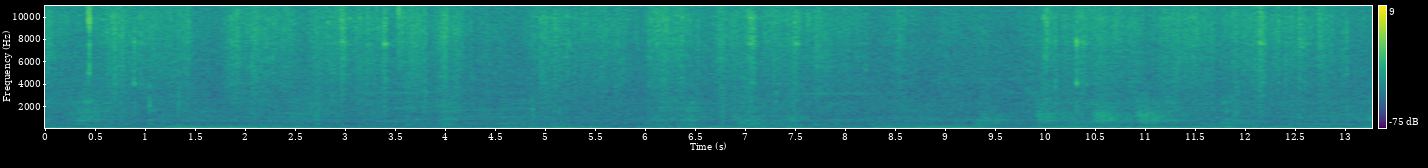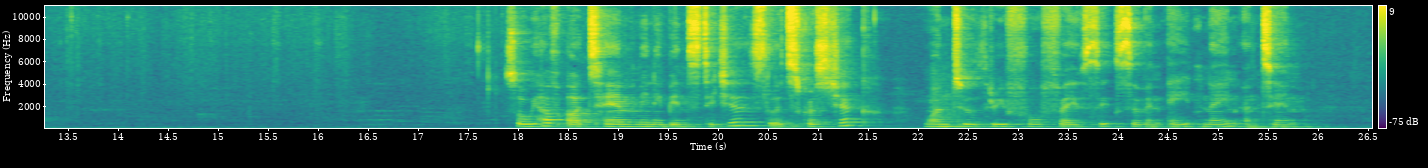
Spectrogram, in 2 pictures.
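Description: Yarn rustles softly as a crochet hook pulls it through stitches.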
